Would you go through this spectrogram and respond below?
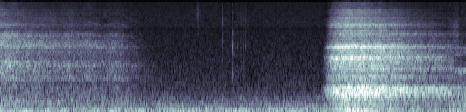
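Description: A single deep breath is taken in and let out, a soft, close exhale, then a pause with near silence, then a fuller, louder breath of air.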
